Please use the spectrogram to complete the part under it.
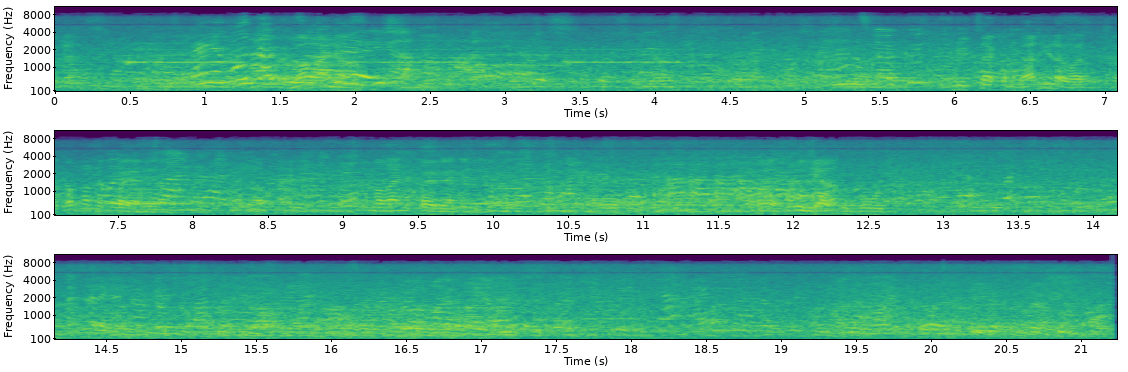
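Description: A crowd of adults and children chatters nearby.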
